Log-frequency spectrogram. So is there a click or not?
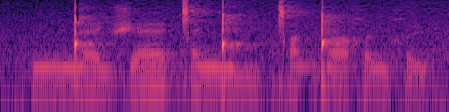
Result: yes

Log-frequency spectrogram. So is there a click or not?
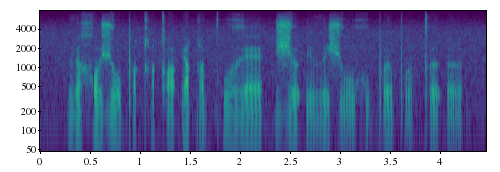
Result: no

